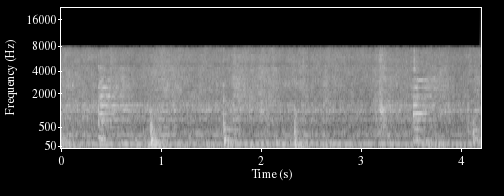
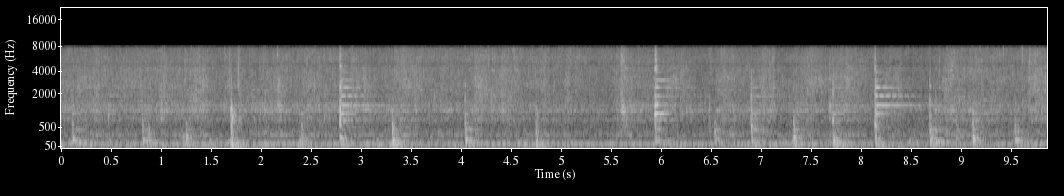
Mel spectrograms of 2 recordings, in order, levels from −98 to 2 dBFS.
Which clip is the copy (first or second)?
first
